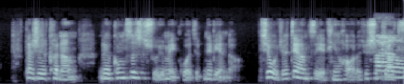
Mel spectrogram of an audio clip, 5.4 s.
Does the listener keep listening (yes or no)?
no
